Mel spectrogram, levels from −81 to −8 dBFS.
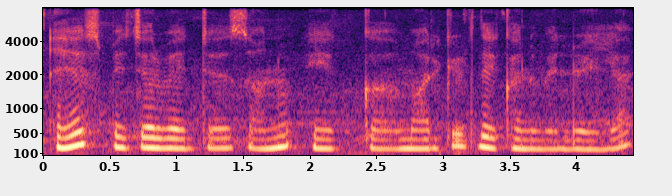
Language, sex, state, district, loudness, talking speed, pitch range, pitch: Punjabi, female, Punjab, Kapurthala, -17 LUFS, 150 wpm, 185-215 Hz, 195 Hz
